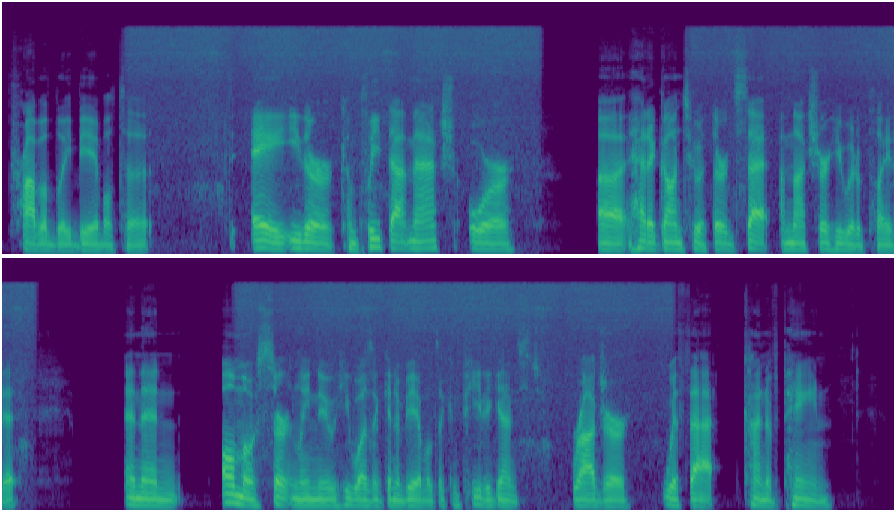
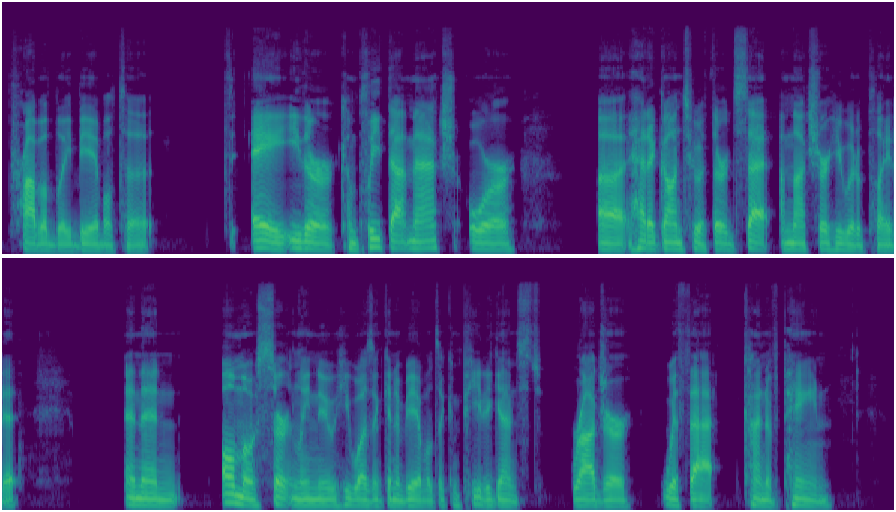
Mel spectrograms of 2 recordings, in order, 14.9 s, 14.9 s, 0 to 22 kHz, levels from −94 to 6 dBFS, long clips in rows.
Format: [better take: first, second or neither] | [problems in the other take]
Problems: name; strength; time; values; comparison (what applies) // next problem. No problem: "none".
second | hiss; noticeable; from 1 to 4.5 s, from 5.5 to 7.5 s and from 9.5 to 13 s; 15 dB below the speech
